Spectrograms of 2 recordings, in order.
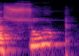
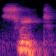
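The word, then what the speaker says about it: suite: ಅಂತ ಹೇಳ್ತೀವಿ ನೆಕ್ಸ್ಟ್ ಇದು ಇದನ್ನ ನೋಡಿದಾಗ ಸೂಟ್ ಅಂತ ಅನ್ಸುತ್ತೆ ಸೂಟ್ ಅದು ಸೂಟ್ ಅಲ್ಲ ಆಕ್ಚುಲಿ ಸ್ವೀಟ್ ಸ ಇಲ್ಲಿ ಉಚ್ಚಾರಣೆ ನೋಡಿಎಸ್ ಡಬ್ಲ್ ಐ ಎರಡು ಚುಕ್ಕೆ ಎರಡು ಚುಕ್ಕೆ ಇರೋದು ಇ ಅಂತ ಸೂಚಿಸುತ್ತೆ ಸೋ ಸ್ವೀಟ್ ಸ್ವೀಟ್ okay so ಸ್ವೀಟ್ right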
